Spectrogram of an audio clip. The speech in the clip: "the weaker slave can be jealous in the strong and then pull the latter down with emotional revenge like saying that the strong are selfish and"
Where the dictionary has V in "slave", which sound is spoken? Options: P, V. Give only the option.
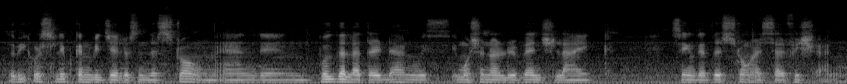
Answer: P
